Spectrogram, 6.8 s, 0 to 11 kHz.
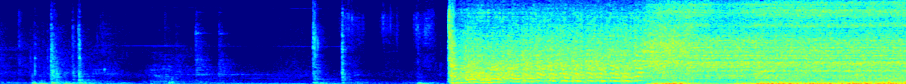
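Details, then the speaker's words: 1990 Chevrolet K2500 that sat for years, new fuel pump, after cap and rotor replacement fixed random misfires (replaced cap failed within two months): cranks, catches and settles into an even, steady run; idle always slightly odd, IAC valve or vacuum leak suspected. "so here we are uh went ahead and change the cap en rotor and seems to be running really good"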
